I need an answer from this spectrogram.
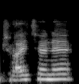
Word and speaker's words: trientine: And um trientine trientine trientine trientine Trientine.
